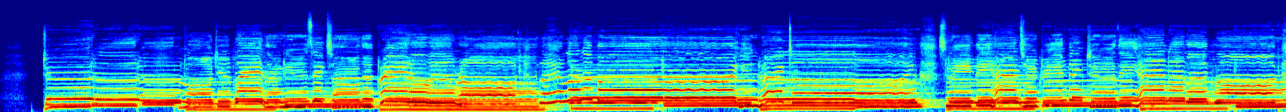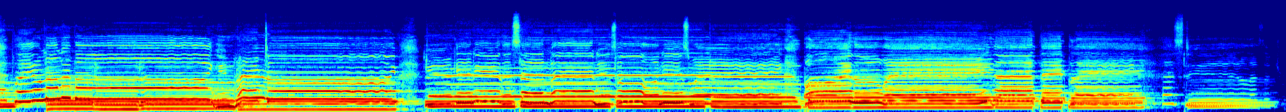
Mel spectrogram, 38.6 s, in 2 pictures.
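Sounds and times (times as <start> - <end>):
a cappella barbershop choir singing ragtime lullaby: 0.0 - 38.5.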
